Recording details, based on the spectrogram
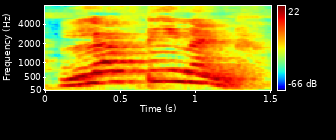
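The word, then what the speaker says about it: lieutenant: You lent तो लटिनेंट की spelling actual में इसका प्रोनंसिएशन क्या है लेफ्टिनेंट लेफ्टिनेंट मिलिट्री में होते है।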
